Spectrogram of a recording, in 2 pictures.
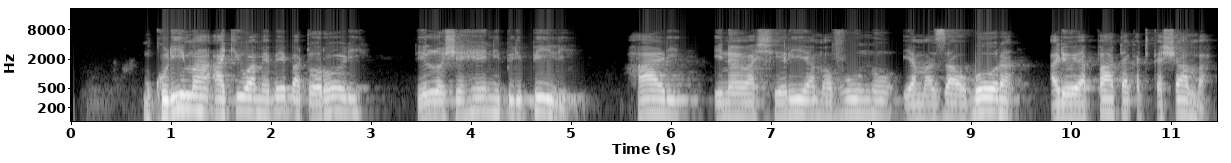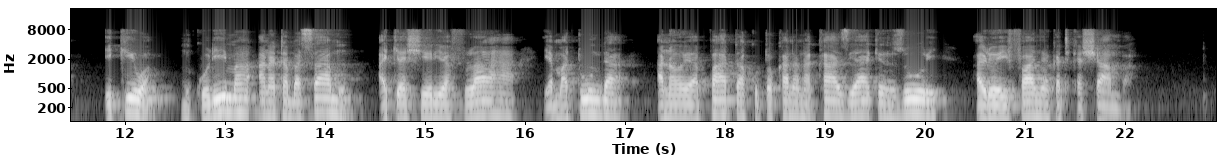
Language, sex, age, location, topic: Swahili, male, 25-35, Dar es Salaam, agriculture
